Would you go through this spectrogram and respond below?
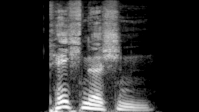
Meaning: inflection of technisch: 1. strong genitive masculine/neuter singular 2. weak/mixed genitive/dative all-gender singular 3. strong/weak/mixed accusative masculine singular 4. strong dative plural
- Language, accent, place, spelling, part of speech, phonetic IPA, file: German, Germany, Berlin, technischen, adjective, [ˈtɛçnɪʃn̩], De-technischen.ogg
